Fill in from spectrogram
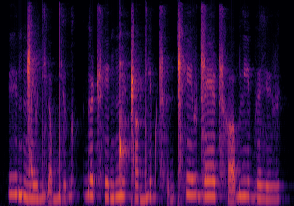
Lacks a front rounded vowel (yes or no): no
